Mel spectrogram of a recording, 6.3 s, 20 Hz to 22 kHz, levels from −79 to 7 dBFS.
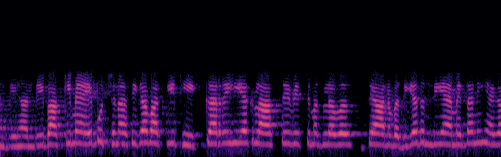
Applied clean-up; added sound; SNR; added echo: none; none; none; none.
